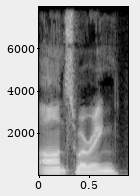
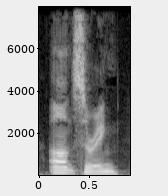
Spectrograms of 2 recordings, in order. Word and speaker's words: answering: It's got a silent letter in it. Where's the silent letter in answering? Of course, it's the W. So it's not answering. No, answering. Yeah, I could normally say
